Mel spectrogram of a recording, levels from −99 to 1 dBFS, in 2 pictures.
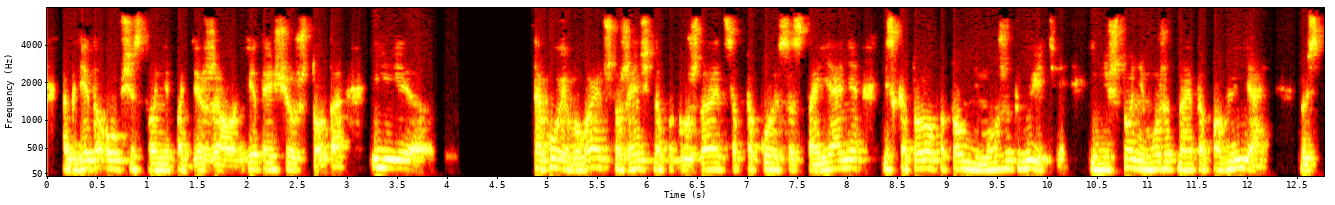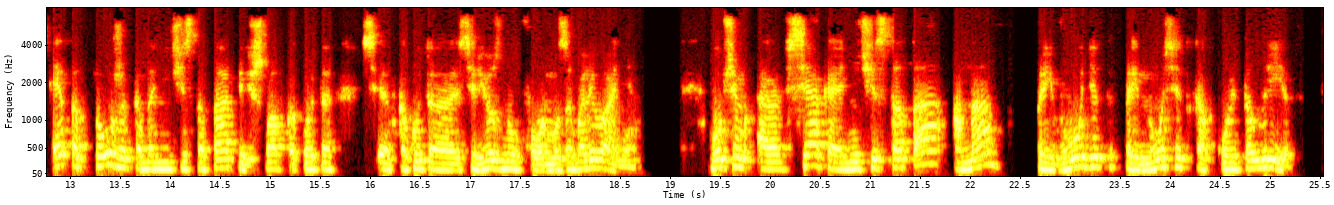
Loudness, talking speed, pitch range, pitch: -9 LUFS, 120 wpm, 120-155 Hz, 135 Hz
